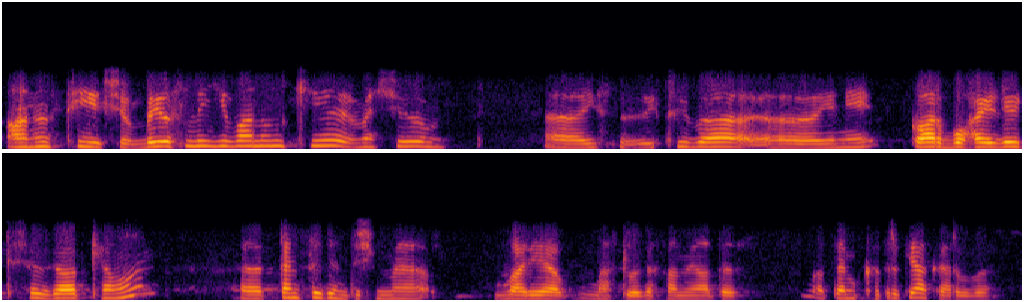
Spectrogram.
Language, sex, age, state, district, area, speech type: Kashmiri, female, 30-45, Jammu and Kashmir, Budgam, rural, conversation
